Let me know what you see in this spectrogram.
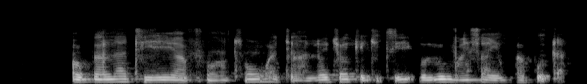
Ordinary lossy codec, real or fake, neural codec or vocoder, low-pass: none; fake; codec, 16 kHz, 4 kbps, X-Codec, HuBERT features, trained on general audio; 5.4 kHz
